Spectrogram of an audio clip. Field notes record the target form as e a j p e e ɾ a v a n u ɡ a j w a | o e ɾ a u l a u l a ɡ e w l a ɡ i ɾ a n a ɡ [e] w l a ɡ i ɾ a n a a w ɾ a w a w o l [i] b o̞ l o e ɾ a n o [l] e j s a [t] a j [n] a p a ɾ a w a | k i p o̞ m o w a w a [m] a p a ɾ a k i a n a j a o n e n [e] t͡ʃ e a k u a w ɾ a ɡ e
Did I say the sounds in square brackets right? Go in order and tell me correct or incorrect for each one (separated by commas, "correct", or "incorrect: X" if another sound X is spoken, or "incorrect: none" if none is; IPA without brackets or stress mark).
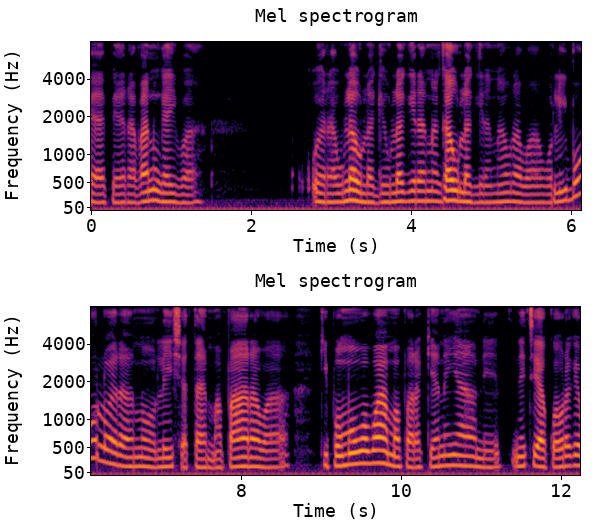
incorrect: a, correct, correct, correct, incorrect: m, correct, correct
